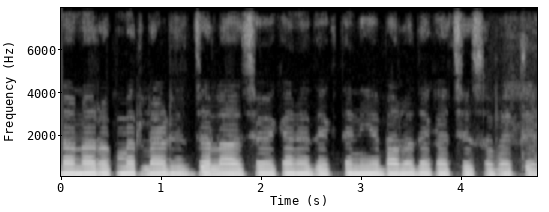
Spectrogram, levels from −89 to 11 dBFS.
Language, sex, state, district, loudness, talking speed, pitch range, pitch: Bengali, female, West Bengal, Dakshin Dinajpur, -10 LUFS, 140 wpm, 225-230 Hz, 225 Hz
